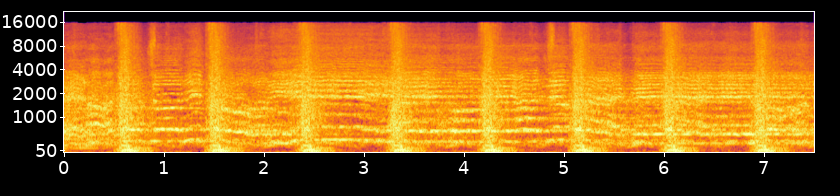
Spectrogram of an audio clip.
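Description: A group of men chanting a noha, a Shia mourning lament, in unison. A sharp beat falls about once a second and keeps time.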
